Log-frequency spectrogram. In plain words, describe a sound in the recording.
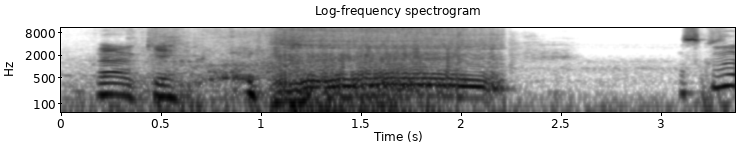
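A large creature roars loudly.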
